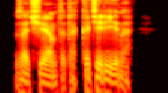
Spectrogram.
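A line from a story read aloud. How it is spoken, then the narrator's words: Sad question. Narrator (Russian): печально спросил сыщик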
